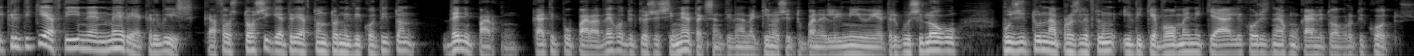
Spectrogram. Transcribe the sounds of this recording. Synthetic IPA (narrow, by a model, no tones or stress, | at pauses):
ikɾit̪iciɐft̪iine̞ːnme̞ɾiɐkɾiviskɐθo̞st̪o̞siʝɐt̪ɾiɐft̪o̞nt̪o̞niðiko̞t̪it̪o̞n | ðe̞nipɐɾxuŋkɐt̪ipupɐɾɐðe̞xo̞nd̪e̞co̞sisine̞t̪ɐksɐnt̪inɐnɐcino̞sit̪upɐne̞liniuiɐt̪ɾikusilo̞ɣu | puzit̪unːɐpɾo̞zlifθuniðice̞vo̞me̞nice̞ɐlixo̞ɾiznɐe̞xuŋkɐnit̪o̞ɐɣɾo̞t̪iko̞t̪u̥s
